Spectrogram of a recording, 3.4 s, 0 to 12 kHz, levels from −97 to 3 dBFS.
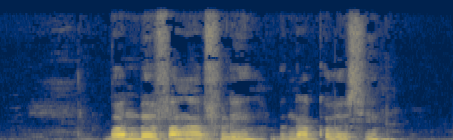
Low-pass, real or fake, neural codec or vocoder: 10.8 kHz; real; none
